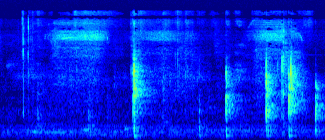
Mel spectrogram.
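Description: Playing cards being handled over a wooden table: a few light, short taps and rustles, mostly in the second half, against a quiet room.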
